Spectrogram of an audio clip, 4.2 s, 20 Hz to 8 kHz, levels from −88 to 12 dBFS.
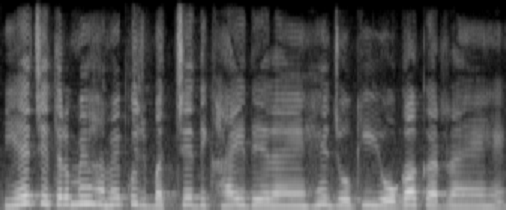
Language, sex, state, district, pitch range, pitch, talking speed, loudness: Hindi, female, Punjab, Kapurthala, 230-275 Hz, 245 Hz, 210 wpm, -17 LUFS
